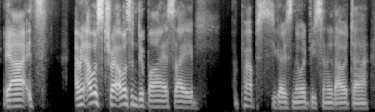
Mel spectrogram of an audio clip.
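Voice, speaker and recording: A man's voice: medium pitch, animated, fairly quick, clear, resonant tone, dry recording. A native German-speaking man presenting casual live stock chart commentary, conversational and thinking aloud as he works. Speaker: trading analyst and presenter.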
